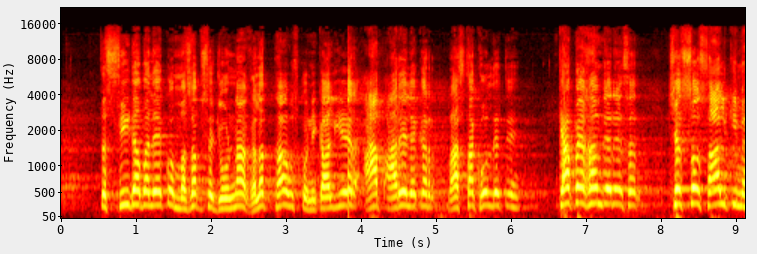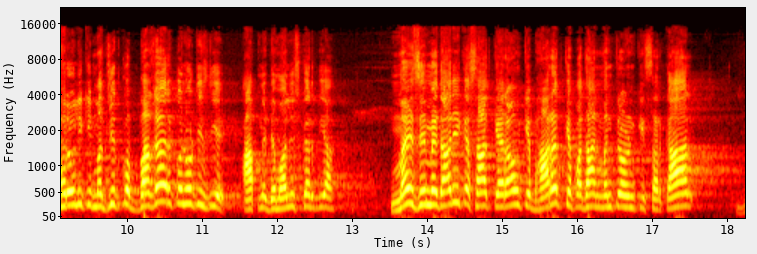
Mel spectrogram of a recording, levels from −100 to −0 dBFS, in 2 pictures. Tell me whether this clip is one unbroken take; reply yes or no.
no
